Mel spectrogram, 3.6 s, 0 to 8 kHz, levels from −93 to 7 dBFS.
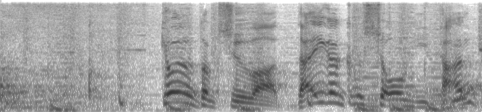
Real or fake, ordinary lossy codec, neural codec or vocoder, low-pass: real; none; none; 7.2 kHz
